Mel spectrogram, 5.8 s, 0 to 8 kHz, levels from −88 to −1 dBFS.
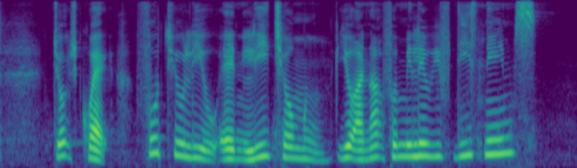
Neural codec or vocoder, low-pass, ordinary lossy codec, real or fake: none; none; none; real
